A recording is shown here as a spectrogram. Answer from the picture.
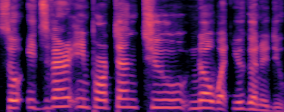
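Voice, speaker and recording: In a French accent, a man speaks with a high pitch. The sound is dry and close with no echo, a very clean recording over a silent background. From France. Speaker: business coach. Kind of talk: live stream talk. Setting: live stream. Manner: halting, many fillers.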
